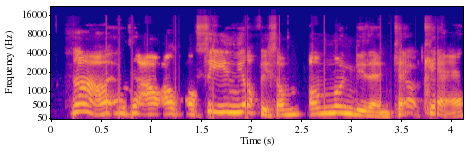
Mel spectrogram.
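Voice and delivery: fairly thick mock Yorkshire accent. Voicing a character who ends a phone call: Yorkshire accent. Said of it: "I appreciate the Yorkshire accent".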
